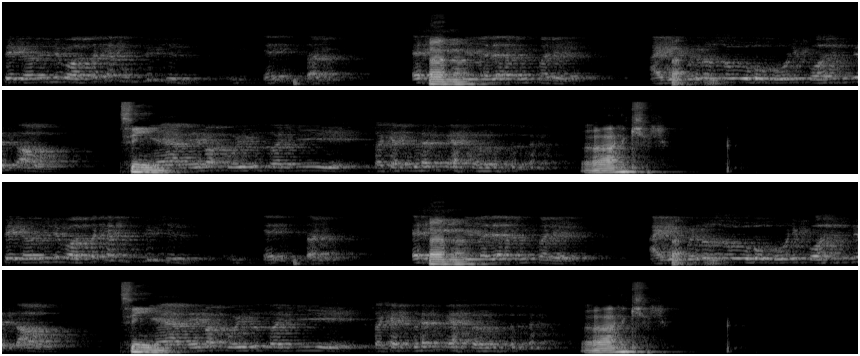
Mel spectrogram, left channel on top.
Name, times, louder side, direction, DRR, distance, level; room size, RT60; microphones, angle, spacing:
voice 1, 0.0-1.9 2.3-2.4 2.6-3.3 4.1-5.7 6.5-9.0 10.0-13.9, equal, 40° right, 6.2 m, -37 dB
voice 2, 4.3-4.7 6.7-6.8 9.7-10.2 14.4-15.2, left 1 dB, 10° left, 0.8 m, -27 dB
24.0 x 13.5 x 4.2 m
head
